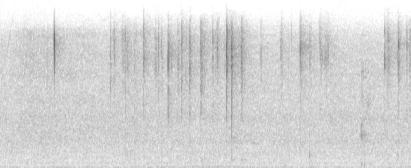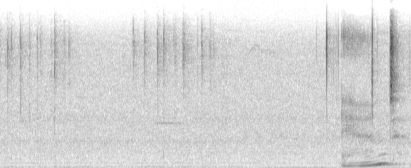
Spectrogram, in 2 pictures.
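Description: Quiet, rapid clicks of a computer keyboard as code is typed for a Rails app, bursts of keystrokes with short pauses, close but soft, ending with a brief higher-pitched electronic tone.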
